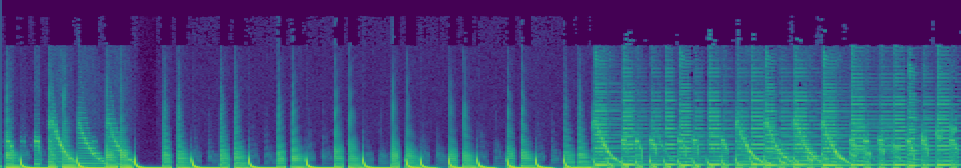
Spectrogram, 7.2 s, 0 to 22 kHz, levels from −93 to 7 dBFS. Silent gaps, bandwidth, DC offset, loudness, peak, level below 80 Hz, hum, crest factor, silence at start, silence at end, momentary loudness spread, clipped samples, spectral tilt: none; 16 kHz; under 0.1%; -12 LUFS; 0 dBFS; -14 dBFS; none; 10 dB; 0.05 s; 0 s; 4 LU; under 0.1%; -5.5 dB/octave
